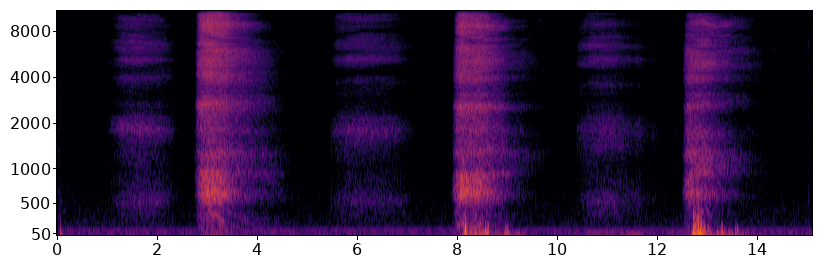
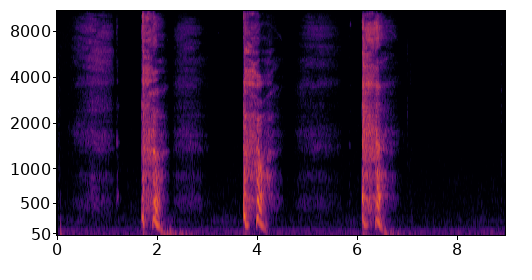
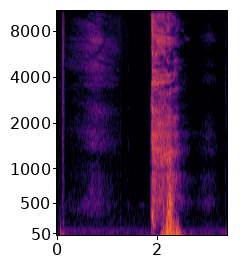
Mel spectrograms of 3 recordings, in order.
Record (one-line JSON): {"exhalation_length": "15.1 s", "exhalation_amplitude": 3281, "exhalation_signal_mean_std_ratio": 0.36, "three_cough_length": "9.0 s", "three_cough_amplitude": 3753, "three_cough_signal_mean_std_ratio": 0.33, "cough_length": "3.4 s", "cough_amplitude": 5275, "cough_signal_mean_std_ratio": 0.35, "survey_phase": "beta (2021-08-13 to 2022-03-07)", "age": "45-64", "gender": "Male", "wearing_mask": "No", "symptom_cough_any": true, "symptom_runny_or_blocked_nose": true, "symptom_fever_high_temperature": true, "smoker_status": "Ex-smoker", "respiratory_condition_asthma": false, "respiratory_condition_other": false, "recruitment_source": "Test and Trace", "submission_delay": "1 day", "covid_test_result": "Positive", "covid_test_method": "RT-qPCR"}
